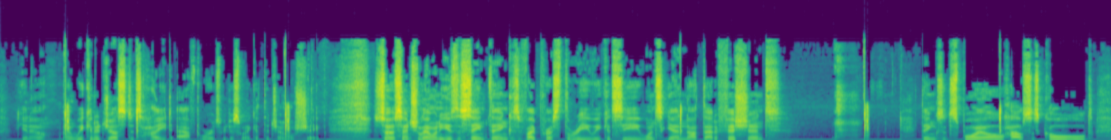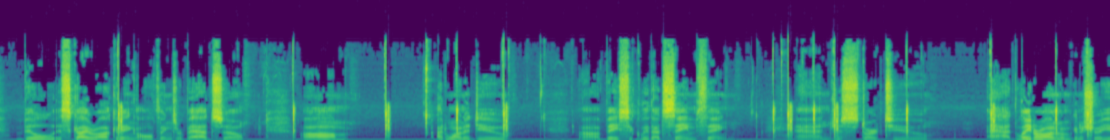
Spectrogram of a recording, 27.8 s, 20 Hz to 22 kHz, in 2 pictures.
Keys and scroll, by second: 6.8 3, 15.8 1.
